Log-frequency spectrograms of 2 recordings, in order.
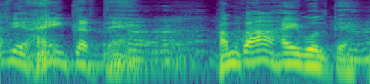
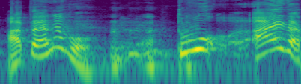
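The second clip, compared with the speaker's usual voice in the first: laughing; 13 semitones higher than usual. Real, not acted. Laughing while explaining accent.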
